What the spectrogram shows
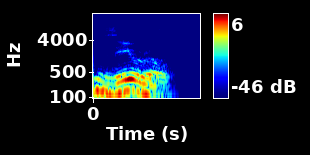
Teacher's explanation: quando forem pronunciar o zero parece que tem um U aqui antes do R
